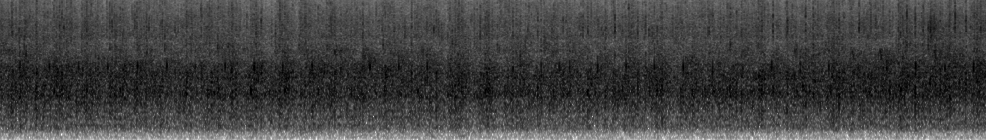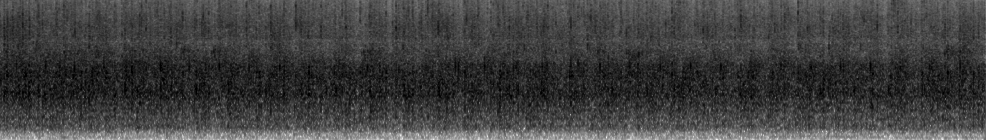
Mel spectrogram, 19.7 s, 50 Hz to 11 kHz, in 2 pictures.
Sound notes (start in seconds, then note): 11.8 applause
